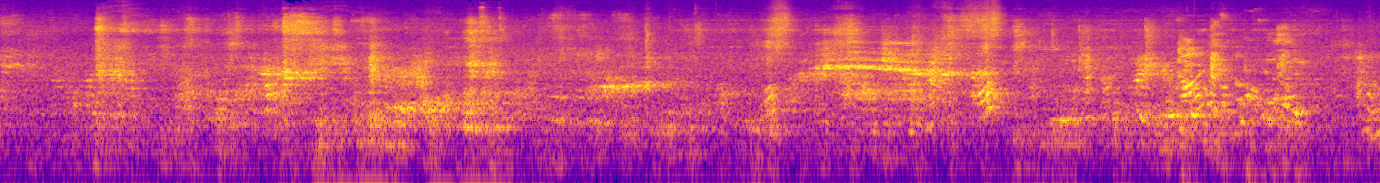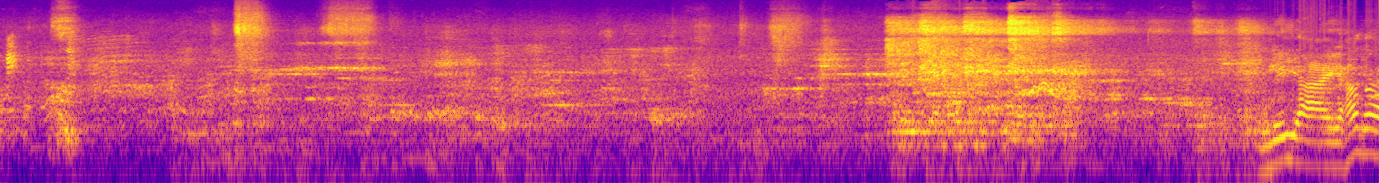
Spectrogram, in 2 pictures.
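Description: Many people talk and murmur all around in a large echoing hall.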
